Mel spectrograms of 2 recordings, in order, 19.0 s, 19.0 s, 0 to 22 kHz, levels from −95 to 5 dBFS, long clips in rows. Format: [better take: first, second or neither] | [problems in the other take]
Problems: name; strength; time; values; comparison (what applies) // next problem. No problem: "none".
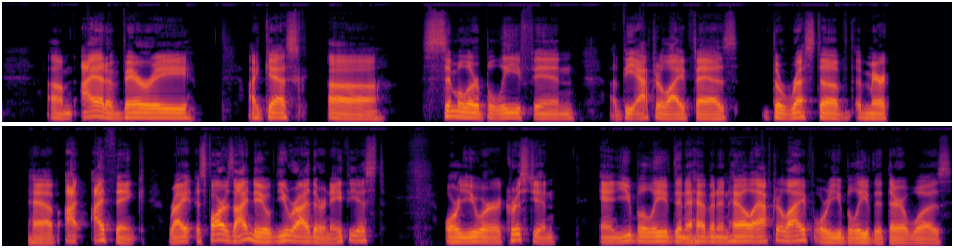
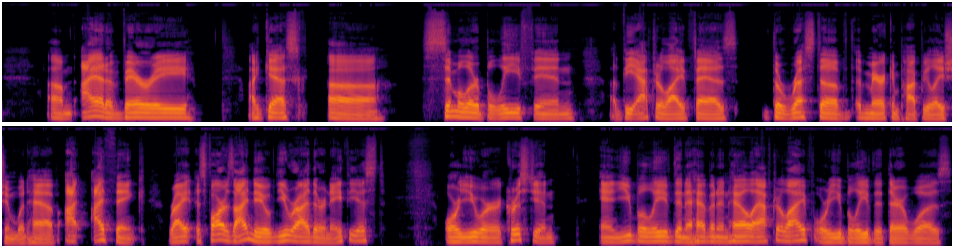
second | audio cutting out; at 9 s for 1 s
